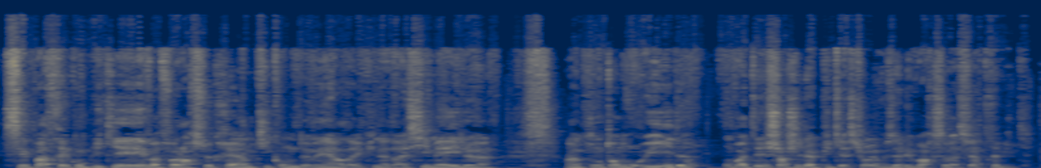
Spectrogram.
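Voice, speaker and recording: A man's voice: mid-range voice, steady tone, fast talker, darkish tone, soft background music. A young man hosting a casual screen tutorial, chatty and self-mocking, with crude slang. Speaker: YouTuber tutorial host.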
